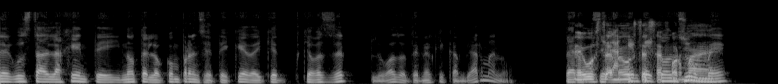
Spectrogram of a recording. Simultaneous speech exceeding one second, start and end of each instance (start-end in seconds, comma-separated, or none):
5.7-7.3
